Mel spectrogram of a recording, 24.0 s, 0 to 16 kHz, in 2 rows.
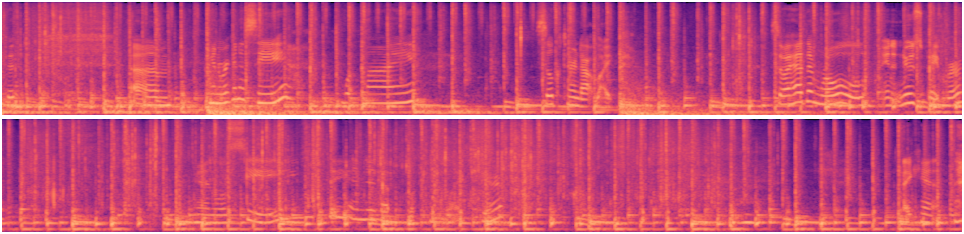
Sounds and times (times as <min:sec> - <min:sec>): Music: 0:00.0 - 0:24.0
Speech: 0:01.6 - 0:03.7, 0:04.3 - 0:05.2, 0:06.7 - 0:07.7, 0:09.7 - 0:12.0, 0:14.4 - 0:18.4, 0:23.2 - 0:23.8.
